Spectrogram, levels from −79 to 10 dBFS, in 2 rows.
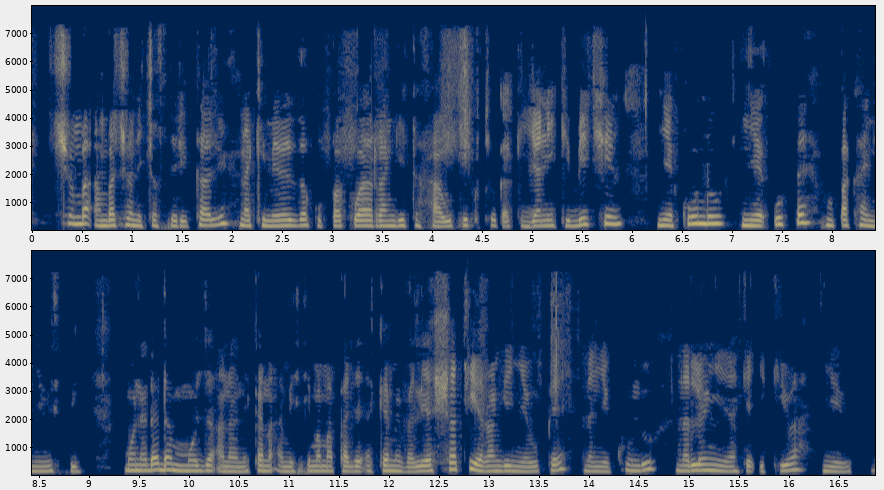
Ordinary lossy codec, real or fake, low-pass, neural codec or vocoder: AAC, 32 kbps; real; 7.2 kHz; none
